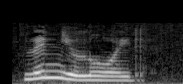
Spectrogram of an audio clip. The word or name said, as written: limuloid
